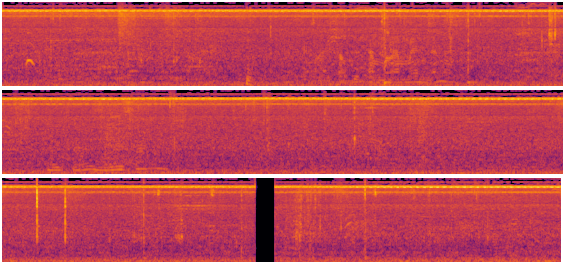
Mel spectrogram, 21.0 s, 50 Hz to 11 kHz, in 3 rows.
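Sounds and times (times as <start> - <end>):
high-pitched insect drone: 3.6 - 10.2.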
